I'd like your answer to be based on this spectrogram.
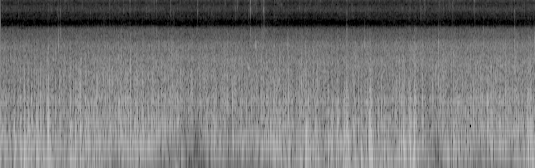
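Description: A heavy monsoon downpour over farmland near Thikariyala village, a dense, loud, unbroken hiss of rain pelting surfaces close by, with no voices.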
